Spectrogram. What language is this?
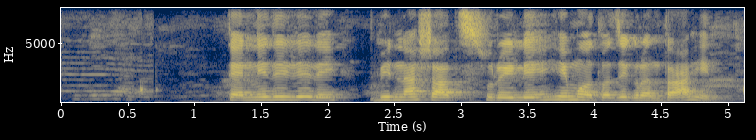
Marathi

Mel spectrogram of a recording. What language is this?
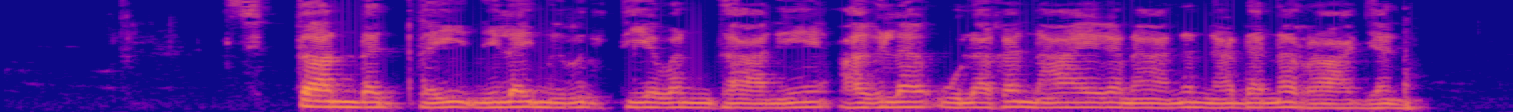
Tamil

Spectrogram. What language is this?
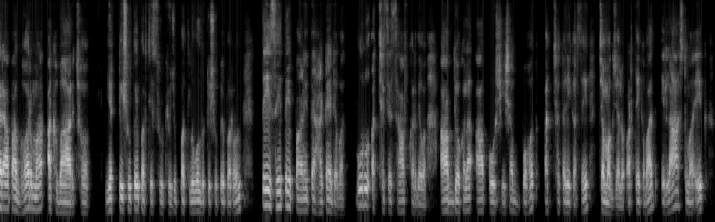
Garhwali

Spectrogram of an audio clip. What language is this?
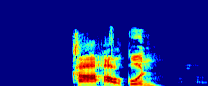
Min Nan Chinese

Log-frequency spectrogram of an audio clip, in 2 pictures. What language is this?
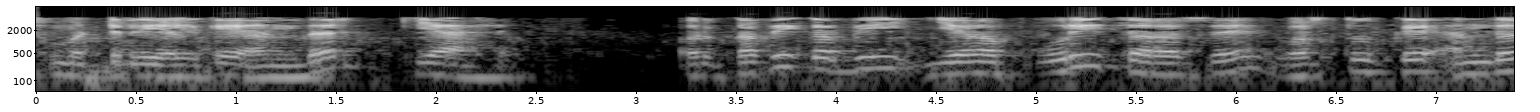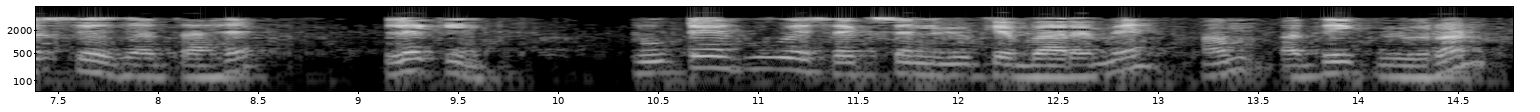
Kannada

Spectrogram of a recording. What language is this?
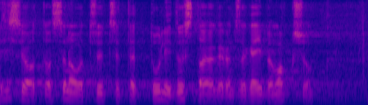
Estonian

